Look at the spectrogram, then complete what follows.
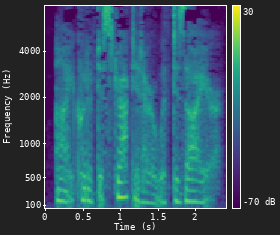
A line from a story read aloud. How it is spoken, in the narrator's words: he muttered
